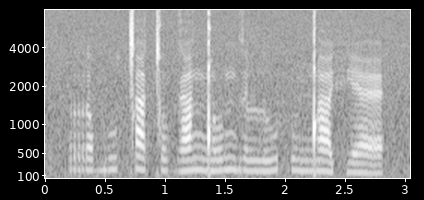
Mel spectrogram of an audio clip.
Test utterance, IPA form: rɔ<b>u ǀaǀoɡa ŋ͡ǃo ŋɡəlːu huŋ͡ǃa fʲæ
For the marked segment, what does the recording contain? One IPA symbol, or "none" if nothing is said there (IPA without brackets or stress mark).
b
